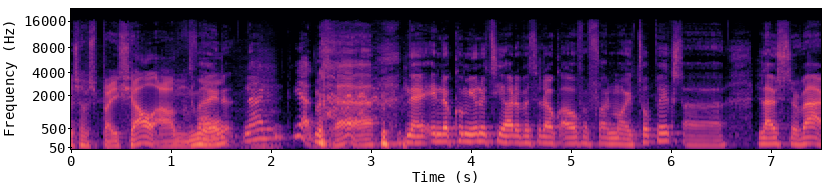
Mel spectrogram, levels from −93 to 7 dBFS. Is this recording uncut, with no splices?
no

